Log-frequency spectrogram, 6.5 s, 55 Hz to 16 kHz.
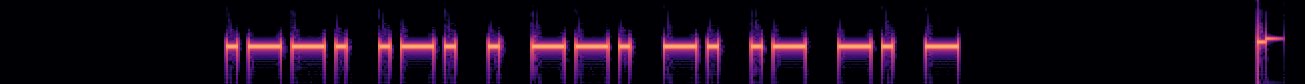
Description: Morse code, heard as a keyed tone, about 22 wpm, 700 Hz. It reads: PREGNANT
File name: practice / 22wpm / Eight Letter Words - 22wpm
